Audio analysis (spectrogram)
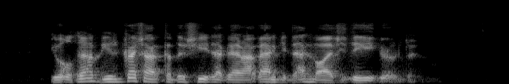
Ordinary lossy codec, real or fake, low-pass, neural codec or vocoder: AAC, 48 kbps; fake; 7.2 kHz; codec, 16 kHz, 1 kbps, FreqCodec, larger model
